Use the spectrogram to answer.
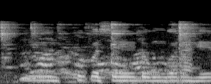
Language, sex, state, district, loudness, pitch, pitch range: Marathi, female, Maharashtra, Mumbai Suburban, -16 LUFS, 170 Hz, 165-180 Hz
